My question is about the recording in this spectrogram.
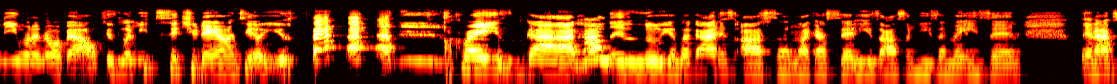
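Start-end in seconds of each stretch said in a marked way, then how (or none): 4.6-6.8 loud joyful shout of praise; real worship shout. Real, not acted. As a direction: call it out to the heavens.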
